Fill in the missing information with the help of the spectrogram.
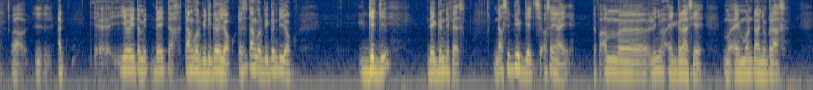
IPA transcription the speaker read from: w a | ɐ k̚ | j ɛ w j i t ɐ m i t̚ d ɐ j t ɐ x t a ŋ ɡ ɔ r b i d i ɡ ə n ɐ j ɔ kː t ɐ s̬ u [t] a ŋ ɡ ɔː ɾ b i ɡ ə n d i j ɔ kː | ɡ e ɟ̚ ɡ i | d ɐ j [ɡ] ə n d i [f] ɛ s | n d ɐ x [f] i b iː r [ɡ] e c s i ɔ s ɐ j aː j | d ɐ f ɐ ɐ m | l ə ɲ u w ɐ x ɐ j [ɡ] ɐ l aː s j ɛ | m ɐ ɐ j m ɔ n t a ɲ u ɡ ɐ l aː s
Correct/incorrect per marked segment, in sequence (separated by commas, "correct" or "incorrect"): correct, correct, correct, incorrect, correct, correct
